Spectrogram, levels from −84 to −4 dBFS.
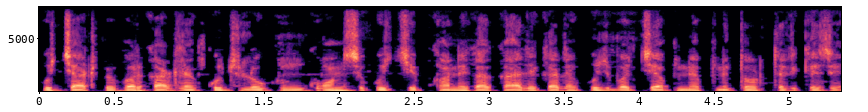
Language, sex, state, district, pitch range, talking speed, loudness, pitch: Hindi, male, Uttar Pradesh, Etah, 125-130 Hz, 290 wpm, -18 LUFS, 125 Hz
